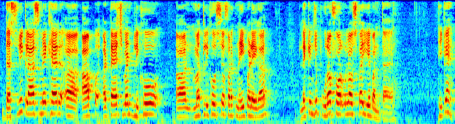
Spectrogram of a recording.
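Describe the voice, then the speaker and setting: A male teacher guides his class through a lesson in a relaxed, informal style at a moderate pace. His voice is fairly high for a man, and he hammers home key points through repetition and by speaking straight to the students.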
